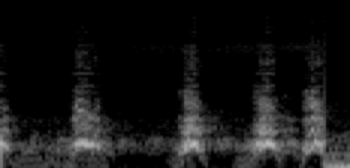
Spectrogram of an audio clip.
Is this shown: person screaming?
no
